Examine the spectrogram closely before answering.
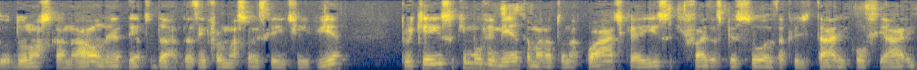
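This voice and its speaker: This man's voice is fairly low in pitch. He speaks at a moderate pace in a relaxed tone. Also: ordinary pitch variation. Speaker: swimming coach and channel host. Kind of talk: interview. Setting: live video call. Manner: relaxed, conversational.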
